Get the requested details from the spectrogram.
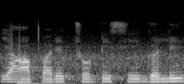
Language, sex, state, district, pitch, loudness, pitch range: Hindi, male, Bihar, Samastipur, 130 Hz, -17 LUFS, 130-135 Hz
